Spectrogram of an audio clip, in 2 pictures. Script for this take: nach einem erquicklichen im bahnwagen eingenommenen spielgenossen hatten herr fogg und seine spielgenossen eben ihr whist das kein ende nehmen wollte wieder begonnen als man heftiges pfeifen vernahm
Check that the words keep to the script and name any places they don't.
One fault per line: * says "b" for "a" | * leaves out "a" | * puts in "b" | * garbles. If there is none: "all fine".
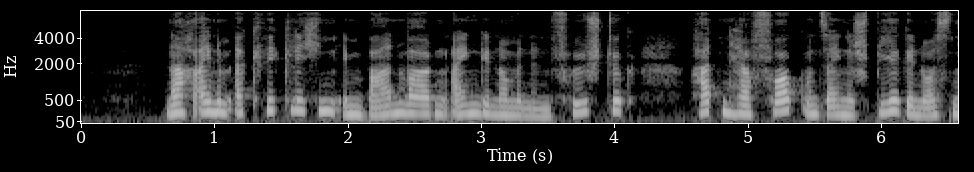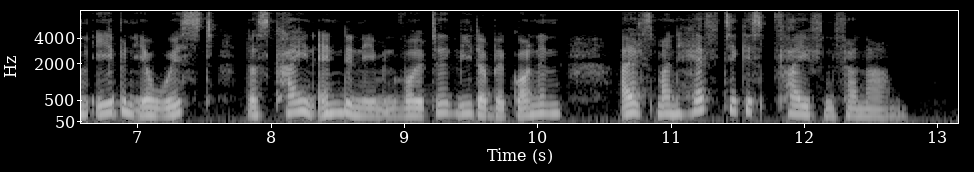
* says "frühstück" for "spielgenossen"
